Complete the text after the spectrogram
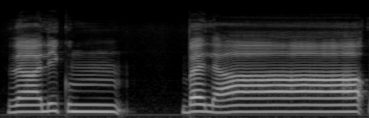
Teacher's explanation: میم ساکن کے بعد حرف با آئے تو اخفائے شفوی ہوتا ہے، یعنی اس پہ غنہ کریں گے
